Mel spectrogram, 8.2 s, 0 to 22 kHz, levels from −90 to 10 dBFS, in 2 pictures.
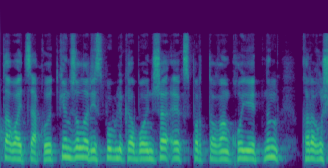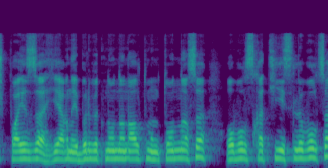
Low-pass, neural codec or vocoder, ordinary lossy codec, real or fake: none; vocoder, 22.05 kHz, 80 mel bands, Vocos; none; fake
